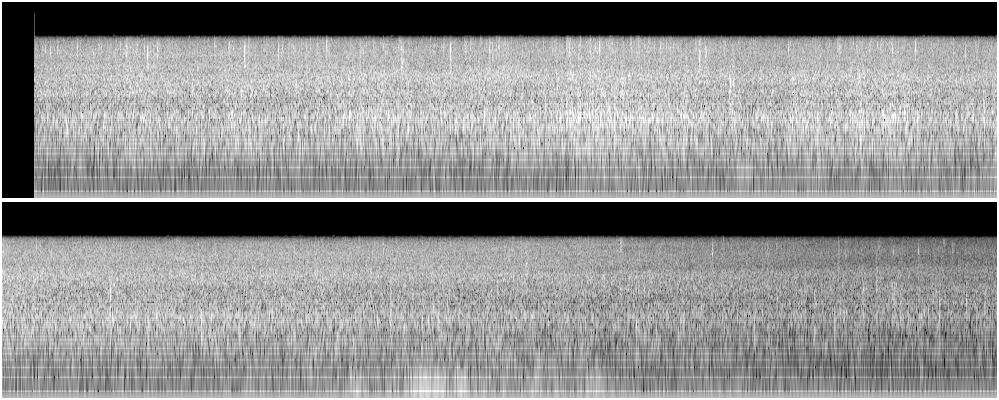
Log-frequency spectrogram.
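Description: Heavy rain falling steadily, a dense even patter of drops on hard outdoor surfaces, cutting in suddenly about half a second in.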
